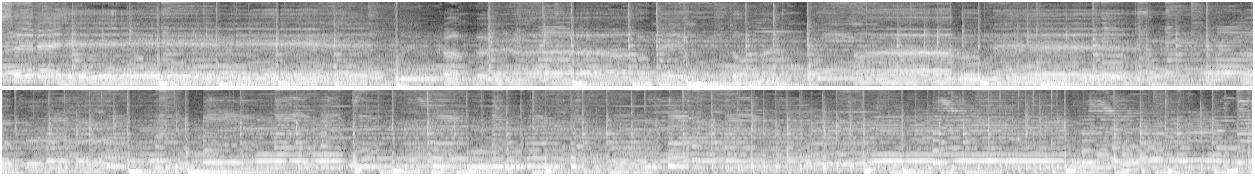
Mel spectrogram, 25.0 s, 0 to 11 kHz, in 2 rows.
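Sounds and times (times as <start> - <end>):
tabla playing: 0.0 - 25.0.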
